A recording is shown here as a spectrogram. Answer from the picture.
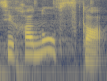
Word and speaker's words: Тихановская: Давайте говорить «Тихановска», а не «Тихановская». На польский манер давайте будем произносить.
